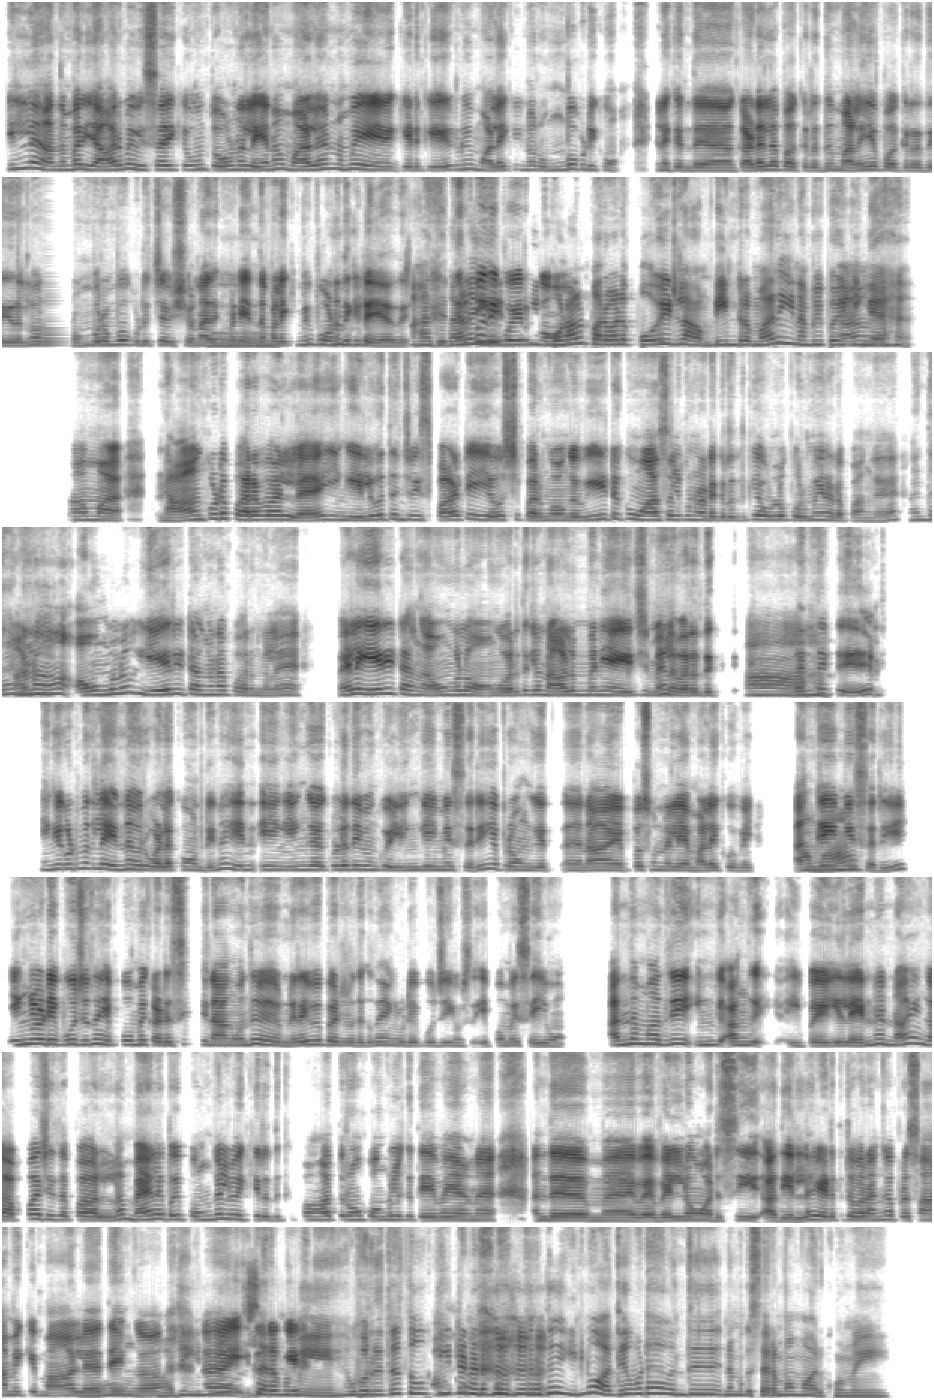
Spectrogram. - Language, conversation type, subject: Tamil, podcast, ஒரு நினைவில் பதிந்த மலைநடை அனுபவத்தைப் பற்றி சொல்ல முடியுமா?
- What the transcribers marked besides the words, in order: laughing while speaking: "மலைக்குமே போனது கிடையாது"; other noise; laughing while speaking: "போயிட்டீங்க"; chuckle; swallow; "தேங்காய்" said as "தேங்கா"; laugh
